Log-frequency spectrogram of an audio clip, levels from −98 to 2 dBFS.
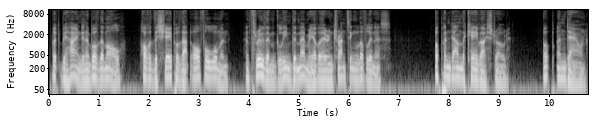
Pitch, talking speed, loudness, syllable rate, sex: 95 Hz, 180 wpm, -19 LUFS, 5.9 syllables/s, male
